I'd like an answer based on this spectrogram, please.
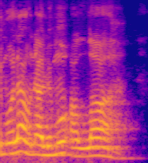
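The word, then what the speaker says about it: الله: Allah, après le lemme, on a l'impression qu'il y a une prolongation, on a un alif. Mais à l'écrit, on n'écrit pas ce alif. On le prononce, mais on ne l'écrit pas.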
